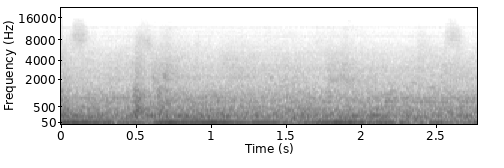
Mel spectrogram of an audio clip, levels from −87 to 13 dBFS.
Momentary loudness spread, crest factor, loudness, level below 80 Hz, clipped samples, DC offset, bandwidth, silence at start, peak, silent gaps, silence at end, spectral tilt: 5 LU; 14 dB; -32 LUFS; -30 dBFS; under 0.1%; under 0.1%; 9.6 kHz; 0 s; -14 dBFS; none; 0 s; -7.5 dB/octave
